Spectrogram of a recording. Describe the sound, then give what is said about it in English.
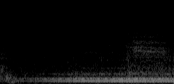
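A car engine hums steadily, its low drone building slightly in loudness as if pulling away, with no voices over it; a car starting and driving off after a party, around midnight. “Then I bid my host good night, got into Jack's car, and drove off.”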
